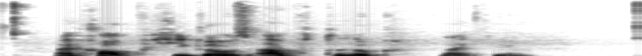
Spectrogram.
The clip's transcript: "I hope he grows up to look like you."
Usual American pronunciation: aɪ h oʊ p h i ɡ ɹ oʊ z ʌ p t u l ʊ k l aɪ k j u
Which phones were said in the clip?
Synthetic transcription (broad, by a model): aɪ h oʊ p h i ɡ oʊ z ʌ p t u l ʊ k l aɪ k j u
